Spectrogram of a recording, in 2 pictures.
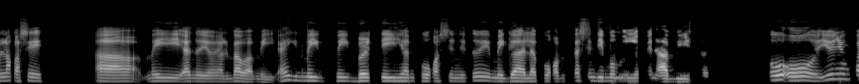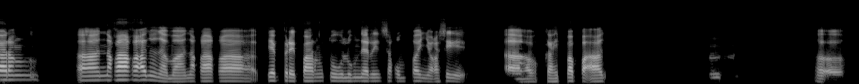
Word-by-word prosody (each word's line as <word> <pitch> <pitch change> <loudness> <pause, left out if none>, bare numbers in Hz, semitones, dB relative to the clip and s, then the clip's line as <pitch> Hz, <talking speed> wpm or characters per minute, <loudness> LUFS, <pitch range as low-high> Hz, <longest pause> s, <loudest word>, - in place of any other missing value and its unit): lang 175 -1 -3
kasi 160 +1 0 0.6
ah, 145 -1 +3
may 155 -1 -1
ano 145 0 +1
'yon 140 0 -1
halimbawa 135 0 -1
may 120 -1 -7
ay 195 +1 -4
may 175 -1 +2 0.2
may 165 -1 0
birthday-an 160 0 0
po 155 0 -7
kasi 150 0 -6
nito 150 +5 -7
may 155 -5 -1
gala 145 -1 +2
po 140 - -10
kami 145 0 -7
ta's 175 -1 -3
hindi 165 -1 +3
mo 160 - -3
man 155 -1 -2
lang - - -61
pinaabiso, 135 -2 +1 0.7
oo 185 -5 +1
'yon 245 +6 +2
'yong 240 - -15
parang, 215 0 +2 0.4
ah 195 +1 +5
nakaka-ano 210 0 +6
naman, 140 -1 +1
nakaka 155 -1 +1
siyempre 175 -2 +2
parang 160 0 0
tulong 160 -1 -7
na 160 - +5
rin 160 - -3
sa 160 - -8
kumpanya 155 -3 -3
kasi 150 -2 -2 0.4
ah, 130 0 +3
kahit 140 -1 -2
papaano 150 -2 +2 1.0
Mm. 165 +1 -15 1.0
Oo. 115 0 -3
155 Hz, 160 wpm, -25 LUFS, 145-170 Hz, 1.0 s, nakaka-ano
